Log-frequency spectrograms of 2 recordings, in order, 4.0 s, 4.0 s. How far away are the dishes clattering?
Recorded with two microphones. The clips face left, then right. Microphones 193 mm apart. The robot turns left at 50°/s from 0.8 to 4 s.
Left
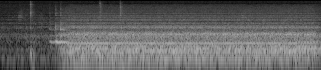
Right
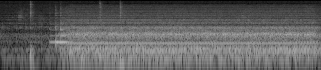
About 1.2 m.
